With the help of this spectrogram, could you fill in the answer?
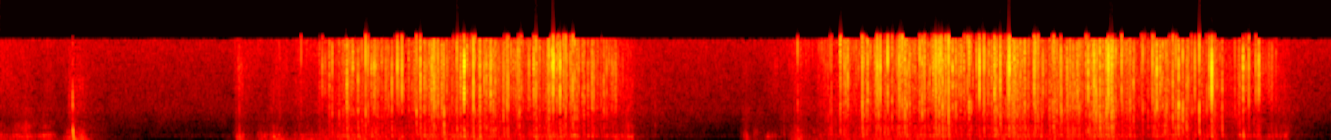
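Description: Long nails scratch the sides of a dark foam microphone windscreen, giving a brief scrape and then two long bouts of dense, crinkly rustling. The scratching has a full low body and bright, hissy highs, with near-silent pauses between the bouts.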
